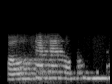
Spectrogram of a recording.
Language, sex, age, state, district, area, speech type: Odia, female, 45-60, Odisha, Angul, rural, conversation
